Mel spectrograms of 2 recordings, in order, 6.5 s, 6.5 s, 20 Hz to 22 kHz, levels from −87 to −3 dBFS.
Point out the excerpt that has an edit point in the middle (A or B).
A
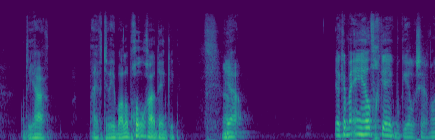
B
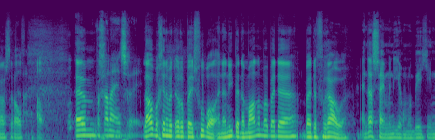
B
